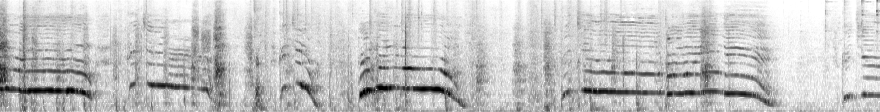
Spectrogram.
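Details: Shiba Inu Fuku, a pet dog, welcoming its owner home with long, drawn-out howling whines, each held steady and then sliding sharply downward, repeated about every two to three seconds with short yips between them, indoors.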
